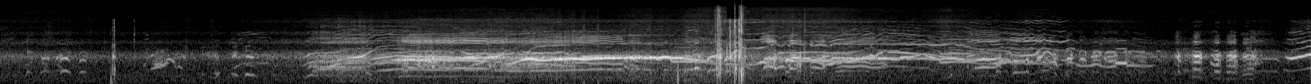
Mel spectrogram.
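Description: River-rapids raft riders screaming and yelling together, starting a few seconds in, with one long held scream over water rushing and splashing around the raft. A sharp knock cuts through about halfway.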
